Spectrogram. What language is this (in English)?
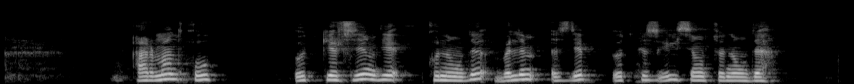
Kazakh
